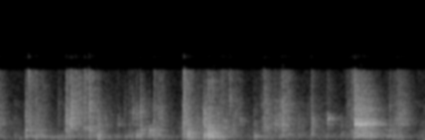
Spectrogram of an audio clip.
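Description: Rice and jaggery are stirred in a pot with a metal utensil, giving repeated scraping and clinking bursts close by, with no voices.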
